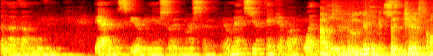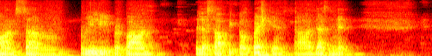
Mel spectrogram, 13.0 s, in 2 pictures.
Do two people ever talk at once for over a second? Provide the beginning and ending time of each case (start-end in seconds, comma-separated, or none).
4.8-6.5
